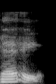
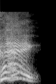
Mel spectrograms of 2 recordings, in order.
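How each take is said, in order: First: It is said calmly and quietly. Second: It is said suddenly and loudly.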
